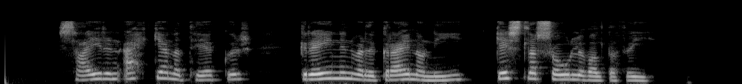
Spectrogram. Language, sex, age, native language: Icelandic, female, 20-29, Icelandic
